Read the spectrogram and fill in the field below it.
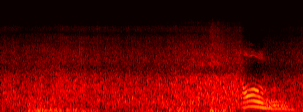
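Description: A net splashes into the water.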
